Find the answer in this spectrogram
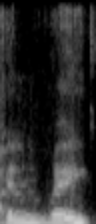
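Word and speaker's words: Findlay: affair with the owner Tom Finley yeah Finley that's how you say it yeah is that finle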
